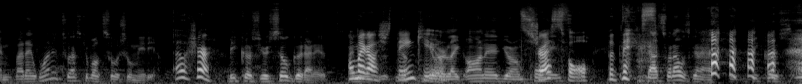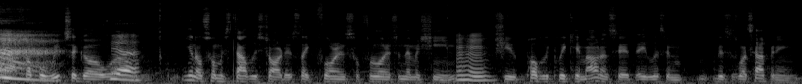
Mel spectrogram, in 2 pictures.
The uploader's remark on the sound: On location from CMA Fest 2022 in Nashville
